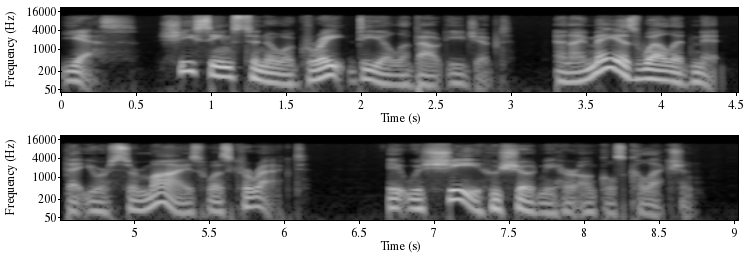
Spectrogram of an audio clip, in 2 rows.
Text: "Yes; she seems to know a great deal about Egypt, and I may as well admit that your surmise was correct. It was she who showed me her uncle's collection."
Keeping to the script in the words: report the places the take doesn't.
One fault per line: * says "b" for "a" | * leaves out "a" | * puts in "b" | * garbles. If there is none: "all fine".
all fine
